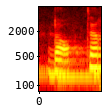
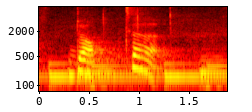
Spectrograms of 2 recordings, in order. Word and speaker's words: doctor: Stresses on the first syllable. DOCTOR. ഡോക്ടർ അല്ല, ഡോക്ടർ.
